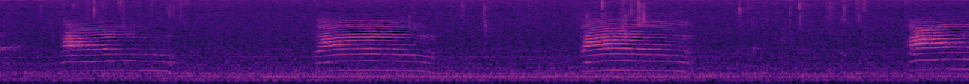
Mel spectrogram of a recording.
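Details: Leah, a house cat, keeps meowing for the chicken on the counter: four insistent, bright meows roughly every two seconds, each a rounded rise and fall, above a steady background hum.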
